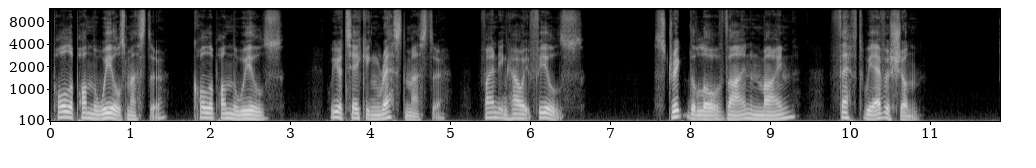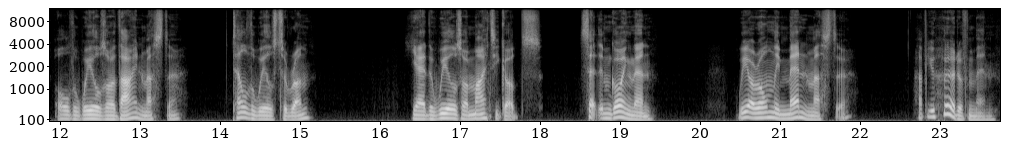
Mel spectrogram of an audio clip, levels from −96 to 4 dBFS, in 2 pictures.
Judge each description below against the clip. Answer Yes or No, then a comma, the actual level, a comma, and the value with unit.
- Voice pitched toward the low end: Yes, low, 130 Hz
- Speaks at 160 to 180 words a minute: No, average, 145 wpm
